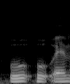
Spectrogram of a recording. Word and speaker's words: OÔM: Encore une fois, OOM, est-ce que je l'ai bien prononcé? Exactement, Home.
